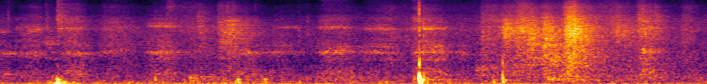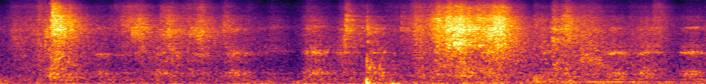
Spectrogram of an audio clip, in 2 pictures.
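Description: A young man breathes heavily close by.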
